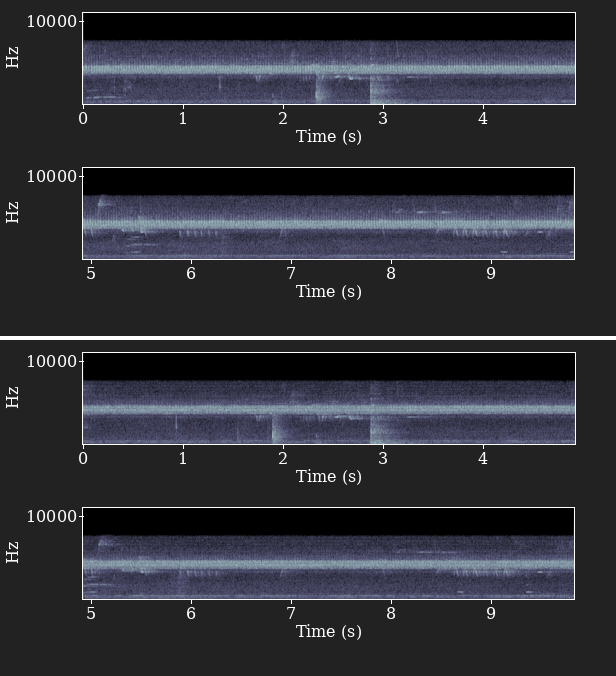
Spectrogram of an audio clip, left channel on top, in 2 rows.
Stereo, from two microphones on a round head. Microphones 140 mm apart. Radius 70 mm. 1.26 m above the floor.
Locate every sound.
0.0 s an insect: 40° left (ahead or behind), 0.9 m
2.9 s a drawer: 60° left (ahead or behind), 2.5 m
